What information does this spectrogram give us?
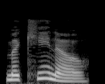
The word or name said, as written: mikino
